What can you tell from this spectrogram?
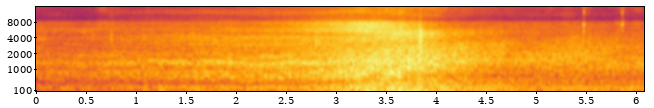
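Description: A car driving past on the road, its tyre and engine noise growing to a peak a little past halfway and then fading away.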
